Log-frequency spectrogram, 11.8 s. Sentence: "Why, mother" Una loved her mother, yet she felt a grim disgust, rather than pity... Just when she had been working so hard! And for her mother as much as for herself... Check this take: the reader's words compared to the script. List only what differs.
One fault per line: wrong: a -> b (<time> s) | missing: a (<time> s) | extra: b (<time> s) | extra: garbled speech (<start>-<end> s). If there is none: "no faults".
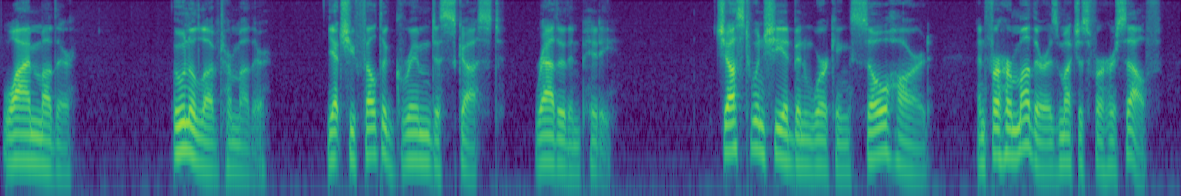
no faults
